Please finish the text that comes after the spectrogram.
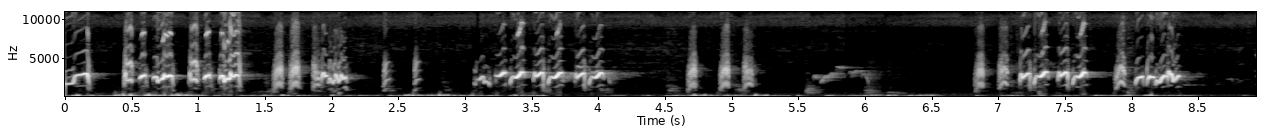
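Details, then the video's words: Sooty-headed bulbul in busy gacor song, meant to attract wild birds: repeated bubbly whistled phrases and quick note strings, broken by bursts of low rumbling noise. "Suara burung kutilang gacor"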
